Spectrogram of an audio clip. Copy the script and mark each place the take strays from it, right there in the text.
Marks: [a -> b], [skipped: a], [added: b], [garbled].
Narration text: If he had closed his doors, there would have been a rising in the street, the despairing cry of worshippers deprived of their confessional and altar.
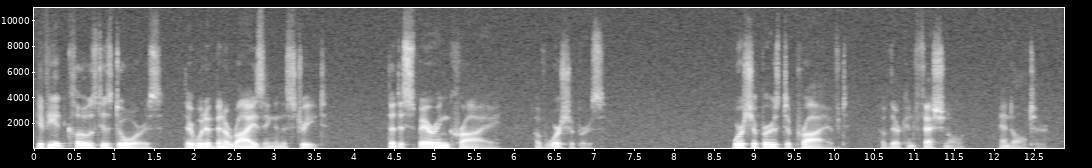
If he had closed his doors, there would have been a rising in the street, the despairing cry of worshippers [added: worshippers] deprived of their confessional and altar.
